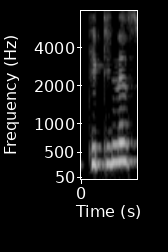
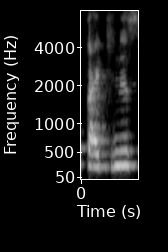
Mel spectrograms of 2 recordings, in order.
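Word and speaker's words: chitinous: इनकी body covered है, एक किटिन, किटिनस भी बोल सकते हो, काइटिनस प्रोनाउंस कर सकते हो, वो एक्सोस्केलेटन है।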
